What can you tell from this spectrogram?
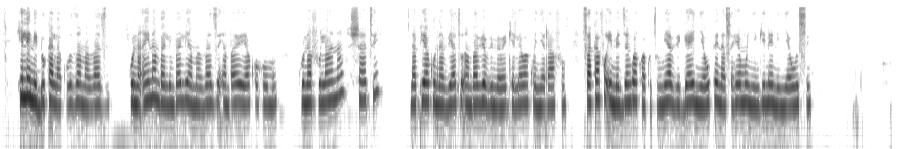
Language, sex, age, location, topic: Swahili, female, 50+, Nairobi, finance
